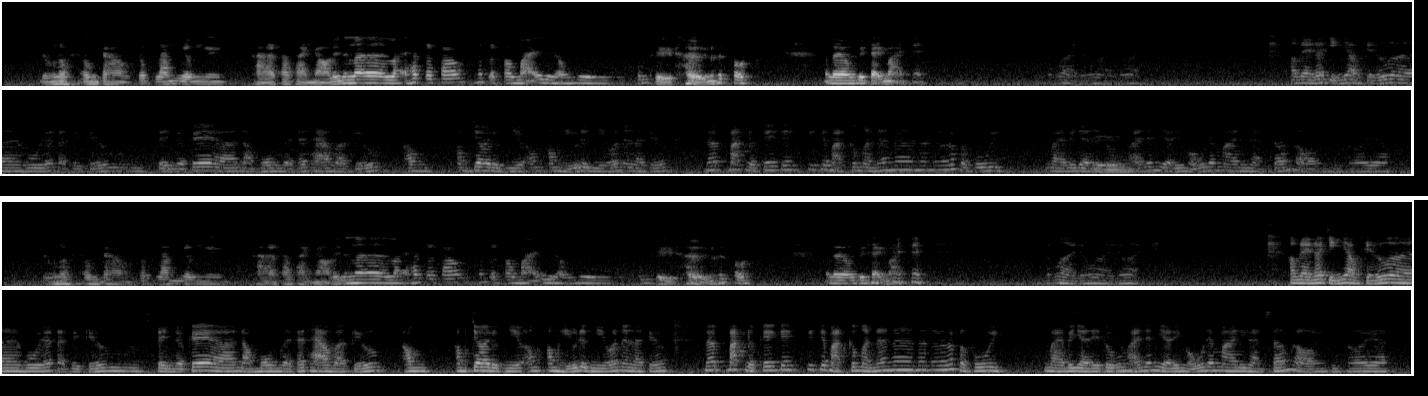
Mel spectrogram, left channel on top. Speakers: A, on the left; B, on the right.
A: đúng rồi ông cao cấp lắm thì ông thả ra sao thả nhỏ lên nó lại lại hất ra sau hất ra sau mãi nên ông cứ không thể thở nữa <laughs> thôi hôm nay ông cứ chạy
B: <laughs>
A: mãi
B: đúng rồi đúng rồi đúng rồi hôm nay nói chuyện với ông kiểu ờ, vui đó tại vì kiểu tìm được cái ờ, đồng môn về thể thao và kiểu ông ông chơi được nhiều ông ông hiểu được nhiều á nên là kiểu nó bắt được cái cái cái cái mạch của mình á, nó nó nó rất là vui nhưng mà bây giờ
A: ừ.
B: thì tôi cũng phải đến giờ đi ngủ để mai đi làm sớm rồi thì thôi ờ,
